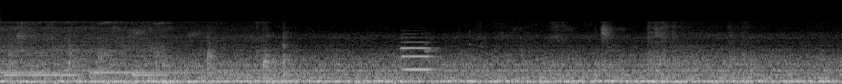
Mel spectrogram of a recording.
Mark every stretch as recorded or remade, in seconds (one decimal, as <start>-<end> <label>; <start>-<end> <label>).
0.0-8.4 recorded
